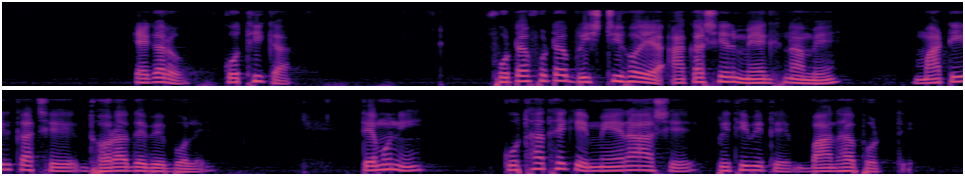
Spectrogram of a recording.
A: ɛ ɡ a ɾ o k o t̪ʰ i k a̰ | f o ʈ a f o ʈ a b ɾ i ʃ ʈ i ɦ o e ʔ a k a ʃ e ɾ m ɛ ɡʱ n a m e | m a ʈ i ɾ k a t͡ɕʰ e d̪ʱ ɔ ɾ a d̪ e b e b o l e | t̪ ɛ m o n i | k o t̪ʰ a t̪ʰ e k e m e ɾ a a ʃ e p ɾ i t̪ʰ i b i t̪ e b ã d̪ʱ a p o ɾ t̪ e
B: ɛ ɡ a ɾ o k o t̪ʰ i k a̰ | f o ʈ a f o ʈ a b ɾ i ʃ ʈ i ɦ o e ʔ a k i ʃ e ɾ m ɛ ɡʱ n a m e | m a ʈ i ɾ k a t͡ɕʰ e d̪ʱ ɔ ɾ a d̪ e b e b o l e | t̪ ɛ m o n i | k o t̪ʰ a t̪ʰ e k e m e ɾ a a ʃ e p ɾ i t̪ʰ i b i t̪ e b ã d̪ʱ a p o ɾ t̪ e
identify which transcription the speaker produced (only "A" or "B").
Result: A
